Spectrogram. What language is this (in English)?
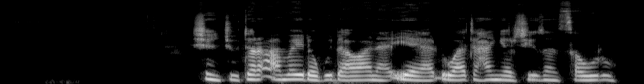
Hausa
